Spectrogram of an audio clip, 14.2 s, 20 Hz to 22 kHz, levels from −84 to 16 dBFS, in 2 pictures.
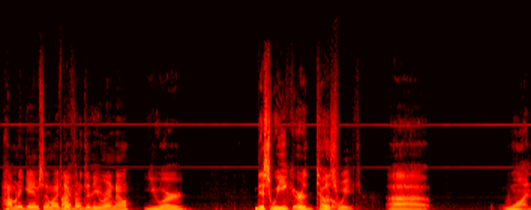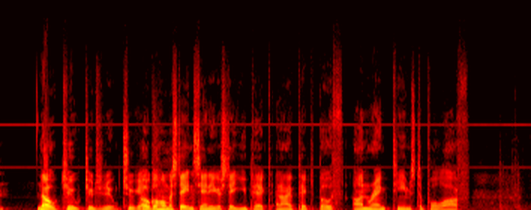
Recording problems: high-pitched whine; faint; throughout; 9 kHz, 35 dB below the speech

